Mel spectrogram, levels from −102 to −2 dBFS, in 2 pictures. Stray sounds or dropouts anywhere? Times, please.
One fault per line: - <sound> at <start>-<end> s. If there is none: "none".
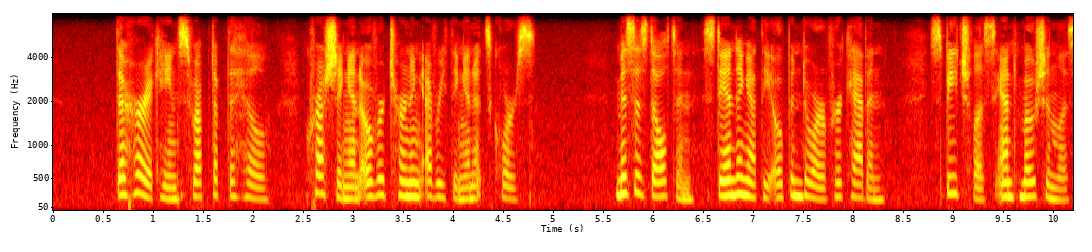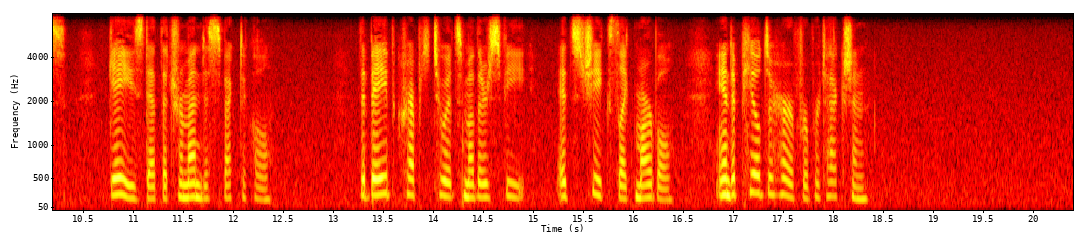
none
